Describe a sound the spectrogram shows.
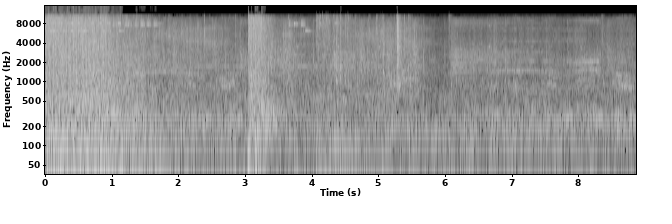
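A large machine hums with a deep, steady rumble.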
